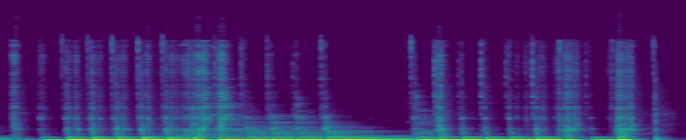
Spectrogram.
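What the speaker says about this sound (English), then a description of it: "I'm going to get that note to buzz like this, which is not good" Acoustic guitar note fretted too far behind the fret, struck repeatedly in a quick rhythm with a rattly, buzzing edge, close and alone.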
